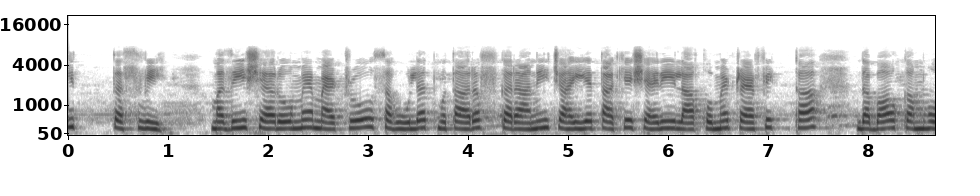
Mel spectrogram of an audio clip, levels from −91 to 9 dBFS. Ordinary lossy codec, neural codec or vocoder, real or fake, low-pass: none; none; real; none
